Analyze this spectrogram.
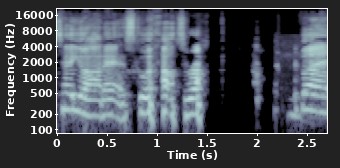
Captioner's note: laughter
